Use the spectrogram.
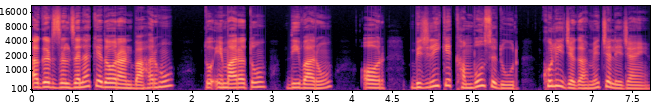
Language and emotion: Urdu, neutral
